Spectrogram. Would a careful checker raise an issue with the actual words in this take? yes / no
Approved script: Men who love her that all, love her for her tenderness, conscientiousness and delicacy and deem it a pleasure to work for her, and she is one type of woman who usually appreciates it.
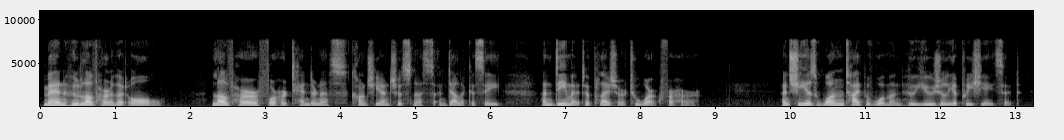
no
